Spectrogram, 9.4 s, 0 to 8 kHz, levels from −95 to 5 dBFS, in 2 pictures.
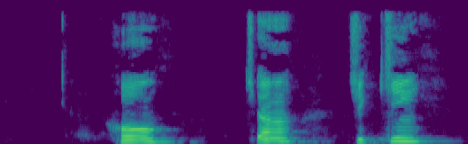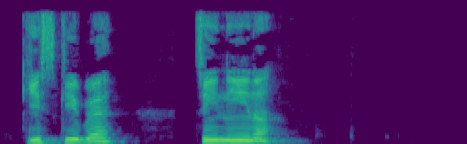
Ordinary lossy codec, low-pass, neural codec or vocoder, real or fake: MP3, 64 kbps; 7.2 kHz; none; real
